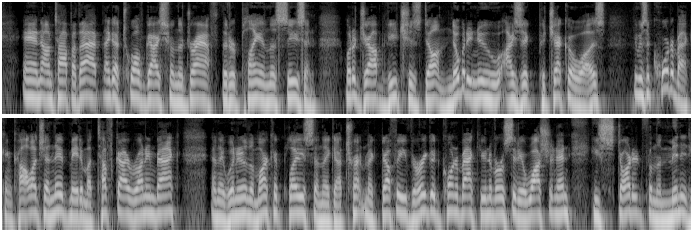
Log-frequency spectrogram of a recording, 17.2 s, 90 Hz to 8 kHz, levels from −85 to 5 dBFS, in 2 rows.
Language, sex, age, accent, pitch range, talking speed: English, male, 50-69, American, 145-180 Hz, 230 wpm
